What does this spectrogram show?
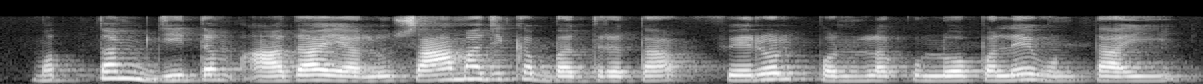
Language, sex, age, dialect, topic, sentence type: Telugu, female, 41-45, Southern, banking, statement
